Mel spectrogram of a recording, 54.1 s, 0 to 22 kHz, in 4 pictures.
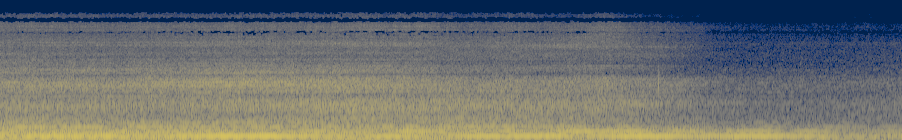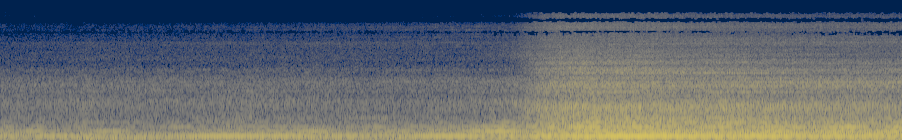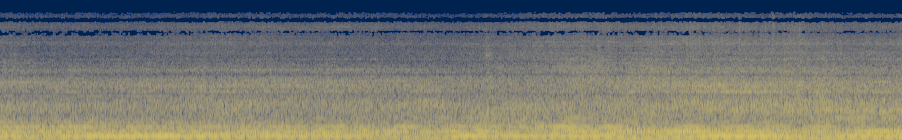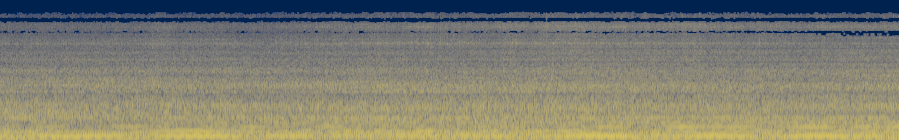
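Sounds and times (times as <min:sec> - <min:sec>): lawn mower engine running: 0:00.0 - 0:54.0.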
